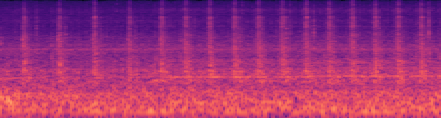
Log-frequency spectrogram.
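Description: Baby Lock Crescendo computerized sewing machine stitching a straight seam at an even speed: a rapid, steady beat of needle strokes over a faint motor hum.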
